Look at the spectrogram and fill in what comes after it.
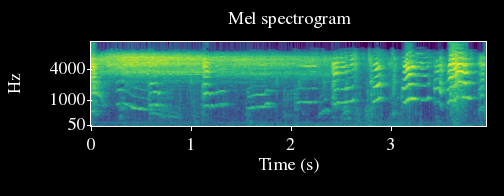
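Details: Five-week-old Golden Retriever / Alaskan Malamute mix puppies whimper and yip in high, sliding whines that overlap one another.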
